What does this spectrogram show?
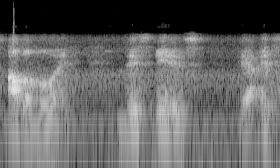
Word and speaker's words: Obovoid: This is called Obovoid or Obovoid. I've heard both pronunciations, but this is Obovoid.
